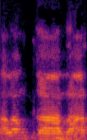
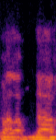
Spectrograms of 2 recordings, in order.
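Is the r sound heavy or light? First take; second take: light; heavy. First: The r is pronounced light and thin. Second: The r is pronounced heavy and full. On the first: The speaker calls it wrong. "রটাকে আপনি এই যে ইস্তিলা করতে পারছেন না" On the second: The speaker calls it right. "না হয়ে আলাম তা র"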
